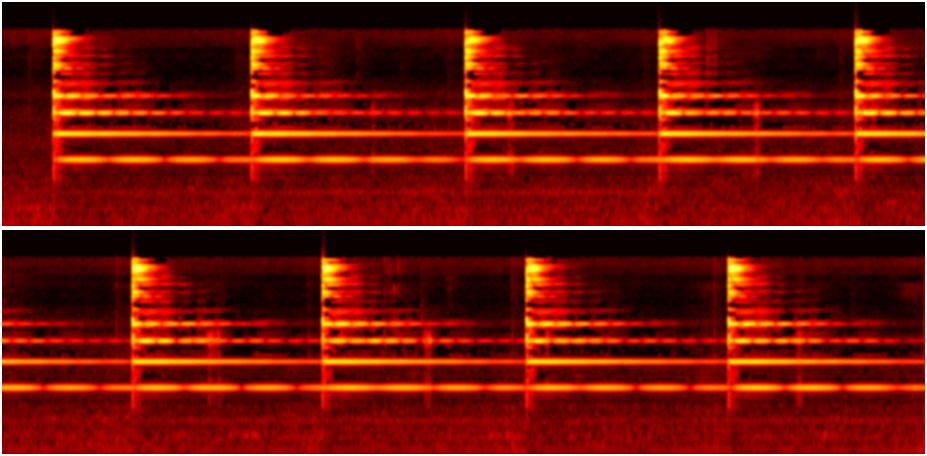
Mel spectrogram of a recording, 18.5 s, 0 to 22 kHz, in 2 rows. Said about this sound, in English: And right now the Top Rope Report would like to pay tribute to the career of Mr. Wonderful Paul Orndorff with a 10-bell salute.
